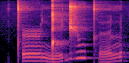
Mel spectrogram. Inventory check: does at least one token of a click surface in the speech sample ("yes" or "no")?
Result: yes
